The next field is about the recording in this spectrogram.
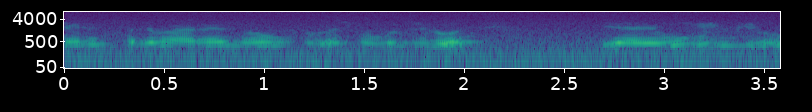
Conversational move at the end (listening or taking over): listening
